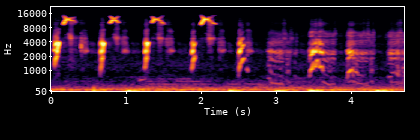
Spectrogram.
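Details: A baby monkey, separated from its mother, cries in sharp, piercing high squeals that each sweep steeply down. They repeat about every half second, then give way to harsher, noisier wails.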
